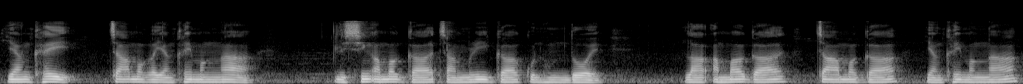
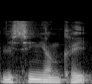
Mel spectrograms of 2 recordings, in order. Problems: constant background noise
